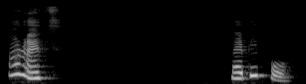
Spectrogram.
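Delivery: high, loud host wrap-up; lively sign-off call. Real, not acted. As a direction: call out to the audience. Host wraps up loudly.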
